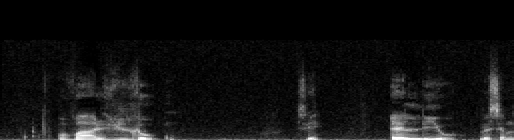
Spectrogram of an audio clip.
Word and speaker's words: valu: It's valu. See? L-U. The same like the number 3. Valu. V-A-L-U. But L-U behind, not lu, but lu.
